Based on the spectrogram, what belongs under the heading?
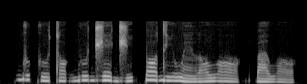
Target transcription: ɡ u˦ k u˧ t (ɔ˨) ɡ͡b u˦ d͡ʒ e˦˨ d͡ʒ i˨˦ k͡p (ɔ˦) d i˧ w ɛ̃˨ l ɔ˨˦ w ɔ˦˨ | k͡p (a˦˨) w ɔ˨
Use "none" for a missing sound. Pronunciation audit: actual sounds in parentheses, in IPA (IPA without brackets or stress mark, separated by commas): ɔ˧, ɔ˦, a˨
